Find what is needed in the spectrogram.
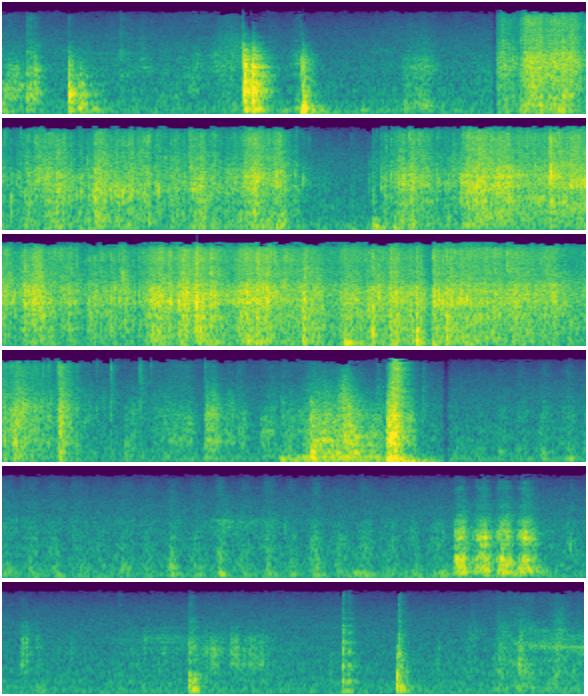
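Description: Crackly rustling of a brown paper bag for several seconds as a seeded bread roll is taken out. It is followed by a knock and a few short scraping sounds as the roll is cut on a wooden chopping board.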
